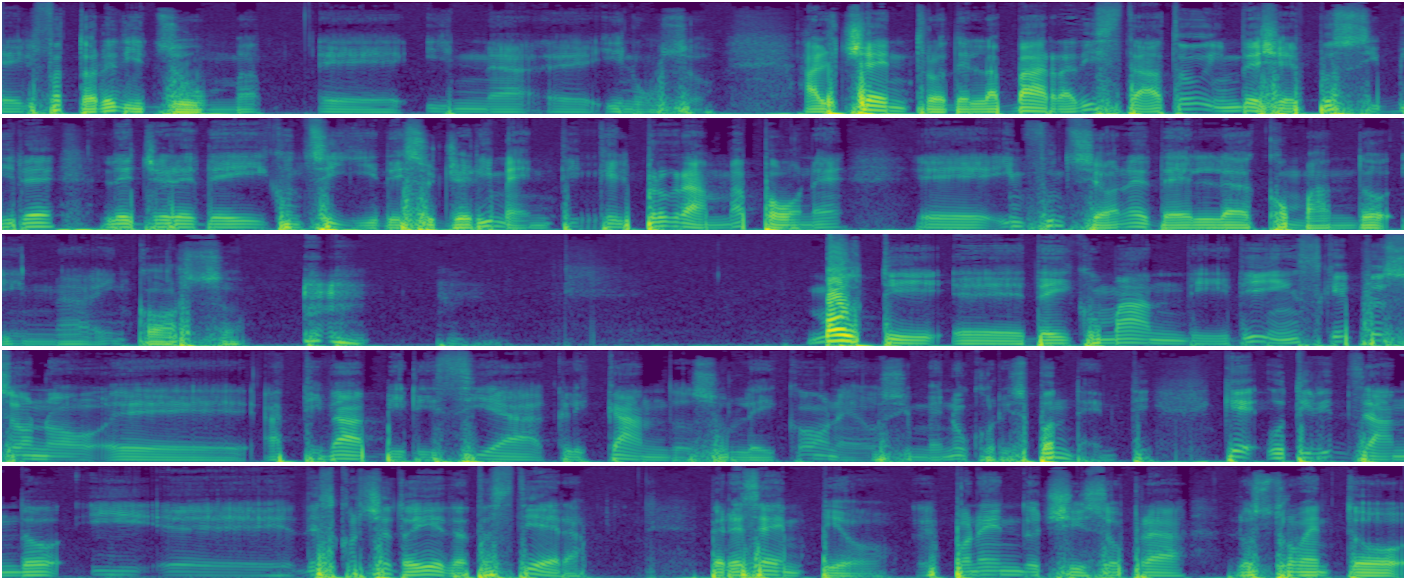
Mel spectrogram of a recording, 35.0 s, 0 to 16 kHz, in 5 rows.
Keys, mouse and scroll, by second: 25.3 click, 28.1 click.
